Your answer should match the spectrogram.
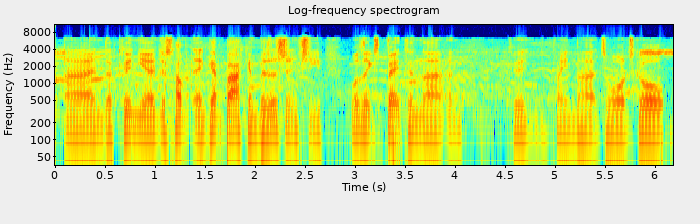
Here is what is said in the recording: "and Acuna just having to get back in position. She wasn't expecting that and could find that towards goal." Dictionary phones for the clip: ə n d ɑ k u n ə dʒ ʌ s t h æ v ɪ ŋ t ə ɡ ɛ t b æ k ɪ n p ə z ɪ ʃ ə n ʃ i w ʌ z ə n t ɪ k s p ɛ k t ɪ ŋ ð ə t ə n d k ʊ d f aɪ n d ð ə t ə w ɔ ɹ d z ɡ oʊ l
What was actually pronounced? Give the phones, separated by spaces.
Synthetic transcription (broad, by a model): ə n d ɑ k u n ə dʒ ʌ s t h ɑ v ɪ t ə ɡ ɛ t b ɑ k ɪ n p ə z ɪ ʃ ə n ʃ i w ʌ z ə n ɪ k s p ɛ k t ɪ ŋ ð ə t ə n k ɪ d f aɪ n ð ə t ə w ɔ ɹ d z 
